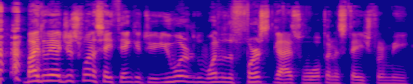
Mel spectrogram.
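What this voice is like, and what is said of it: Foreign accent. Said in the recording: “I'm a foreigner, bro. ... How can someone look at this accent? How can you be mad at this accent?”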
